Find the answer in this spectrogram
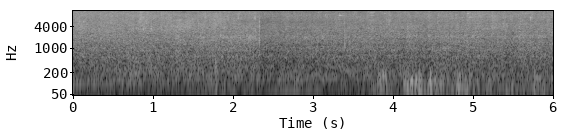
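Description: Heavy rain falling steadily, a continuous even hiss, a little quieter from just over two seconds in.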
